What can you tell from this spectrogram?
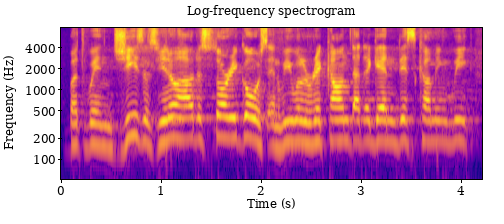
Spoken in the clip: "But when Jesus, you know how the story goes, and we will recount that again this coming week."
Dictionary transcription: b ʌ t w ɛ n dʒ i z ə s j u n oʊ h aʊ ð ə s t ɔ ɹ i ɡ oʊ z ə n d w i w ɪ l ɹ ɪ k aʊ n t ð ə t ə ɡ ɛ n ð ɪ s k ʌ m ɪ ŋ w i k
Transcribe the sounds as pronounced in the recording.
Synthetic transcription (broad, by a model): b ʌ t w ɛ n dʒ i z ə s j u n oʊ h aʊ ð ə s t ɔ ɹ i ɡ oʊ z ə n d w i w ɪ l ɹ ɪ k aʊ n t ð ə t ə ɡ ɛ n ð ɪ s k ʌ m ɪ ŋ w i k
